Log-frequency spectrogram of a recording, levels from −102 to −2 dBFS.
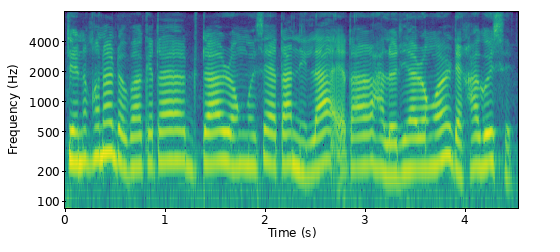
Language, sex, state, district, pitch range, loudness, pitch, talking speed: Assamese, female, Assam, Sonitpur, 220-250 Hz, -15 LUFS, 235 Hz, 170 wpm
